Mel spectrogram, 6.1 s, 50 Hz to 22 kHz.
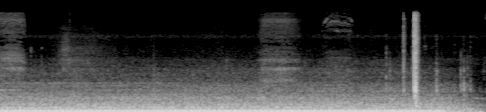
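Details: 2013 Dodge Ram 1500 running after a no-crank, no-start fault from a defective key that followed a battery failure, fixed by a new programmed key: deep, steady, even idle rumble that winds down at the end; normal idle.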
